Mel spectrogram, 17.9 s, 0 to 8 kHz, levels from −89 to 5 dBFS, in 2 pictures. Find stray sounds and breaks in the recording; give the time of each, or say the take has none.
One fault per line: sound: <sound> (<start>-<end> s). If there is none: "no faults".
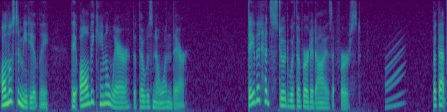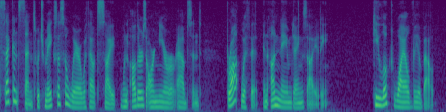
sound: chirp (7.7-8.2 s)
